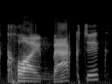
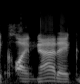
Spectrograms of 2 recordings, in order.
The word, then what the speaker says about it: climactic: is pronounced girf nachos it's climactic there's an extra c in there if you say climatic that's relating to the climate climactic pretty sure you're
